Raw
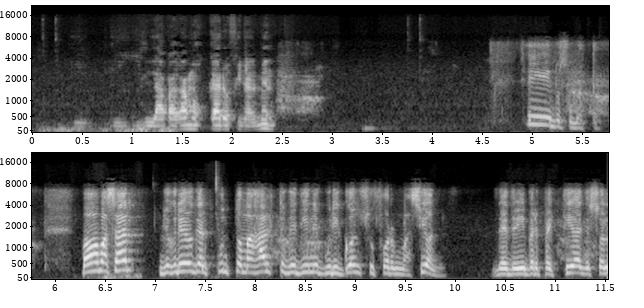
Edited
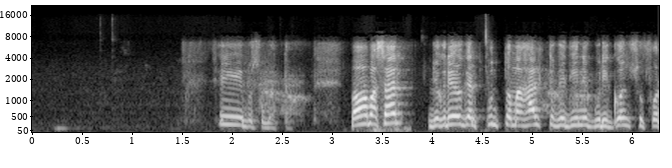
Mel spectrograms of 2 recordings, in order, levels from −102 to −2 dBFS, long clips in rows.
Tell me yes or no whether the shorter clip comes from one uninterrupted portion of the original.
yes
